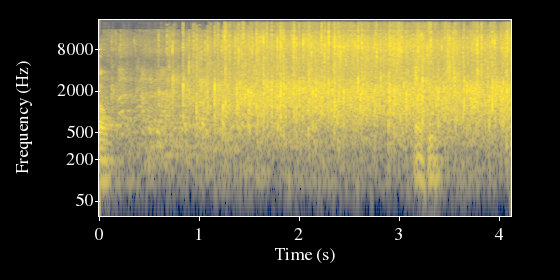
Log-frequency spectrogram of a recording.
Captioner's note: participants applauding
